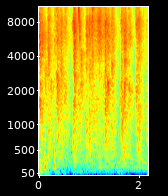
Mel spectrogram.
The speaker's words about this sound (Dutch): Ja, applaus voor jullie.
